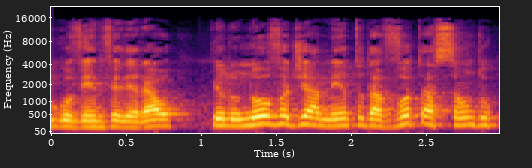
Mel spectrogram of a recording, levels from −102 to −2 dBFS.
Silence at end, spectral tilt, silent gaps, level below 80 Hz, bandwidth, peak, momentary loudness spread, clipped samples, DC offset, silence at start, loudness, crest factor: 0 s; -6 dB/octave; none; -68 dBFS; 15 kHz; 0 dBFS; 5 LU; under 0.1%; under 0.1%; 0 s; -15 LUFS; 14 dB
